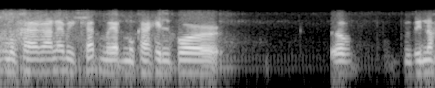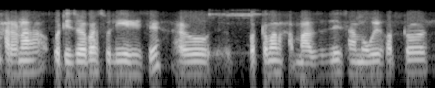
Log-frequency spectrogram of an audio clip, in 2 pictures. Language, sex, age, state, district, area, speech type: Assamese, male, 30-45, Assam, Majuli, urban, conversation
